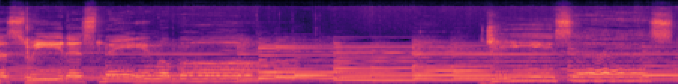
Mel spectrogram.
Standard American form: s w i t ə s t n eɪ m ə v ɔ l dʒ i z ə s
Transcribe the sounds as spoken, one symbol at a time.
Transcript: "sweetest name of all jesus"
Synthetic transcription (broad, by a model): s w i t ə s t n eɪ m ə b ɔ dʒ i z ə s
